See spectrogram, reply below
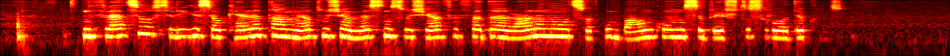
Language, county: Lithuanian, Marijampolė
